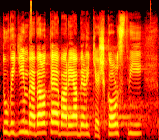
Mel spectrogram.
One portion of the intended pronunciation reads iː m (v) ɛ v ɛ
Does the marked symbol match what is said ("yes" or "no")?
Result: yes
